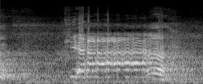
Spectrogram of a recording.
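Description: A person's voice calling out a drawn-out, held vowel of about a second in the middle, wavering slightly and bending in pitch at its end, like a long encouraging shout during exercise.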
